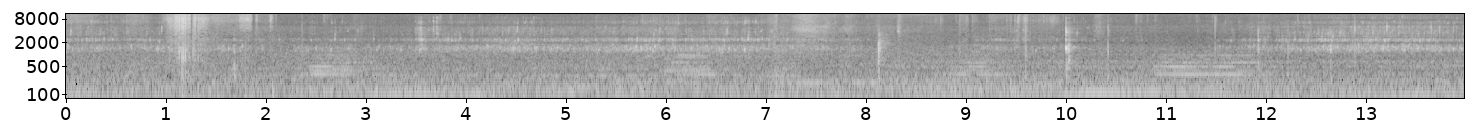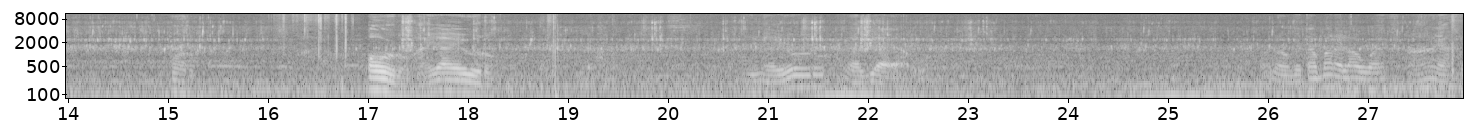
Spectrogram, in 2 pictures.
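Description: Water flows and trickles steadily.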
